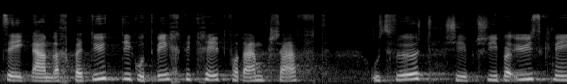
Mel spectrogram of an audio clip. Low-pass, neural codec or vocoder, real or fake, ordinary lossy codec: 10.8 kHz; vocoder, 24 kHz, 100 mel bands, Vocos; fake; none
